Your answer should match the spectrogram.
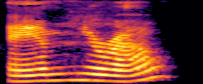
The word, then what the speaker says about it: Amurao: It's Corazon Amurao. Amurao? Yes.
